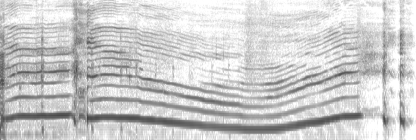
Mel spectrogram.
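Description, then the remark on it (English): A voice imitates an ambulance siren with one long, sustained wail that slowly slides down in pitch and then climbs back up, followed by a few short vocal bursts at the end. “You sound like a fat ambulance that didn't make the fucking sports team at school.”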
